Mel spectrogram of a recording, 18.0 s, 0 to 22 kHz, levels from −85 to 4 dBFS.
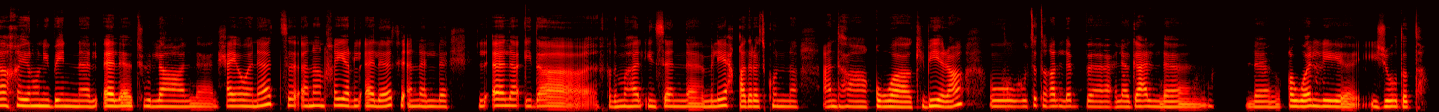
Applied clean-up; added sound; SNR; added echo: neural mask model DeepFilterNet 3.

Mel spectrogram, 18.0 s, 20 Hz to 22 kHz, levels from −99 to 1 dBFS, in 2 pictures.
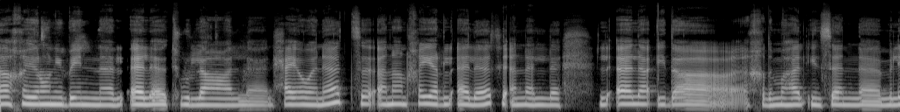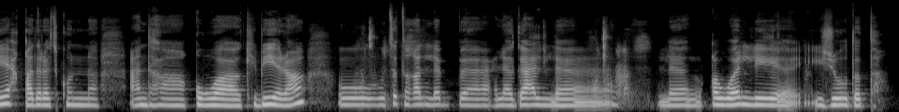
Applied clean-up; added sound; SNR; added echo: neural mask model Resemble Enhance denoiser.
